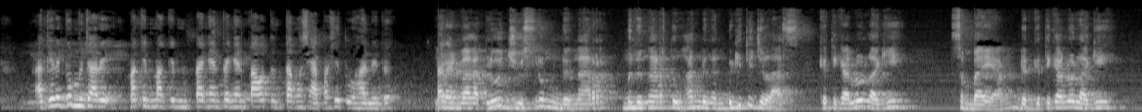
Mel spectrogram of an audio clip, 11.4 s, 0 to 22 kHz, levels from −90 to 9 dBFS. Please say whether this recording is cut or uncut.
cut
